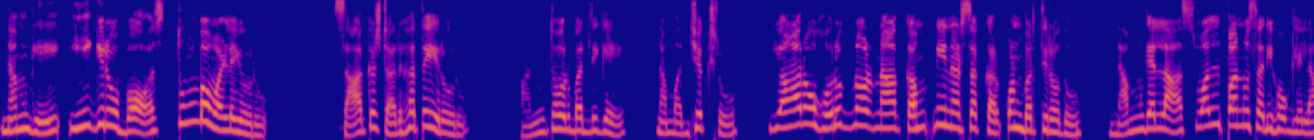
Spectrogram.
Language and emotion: Kannada, disgusted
